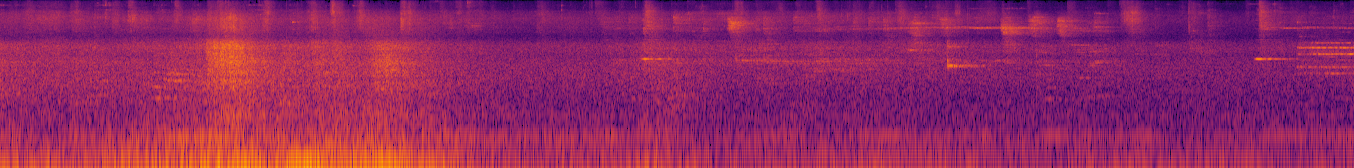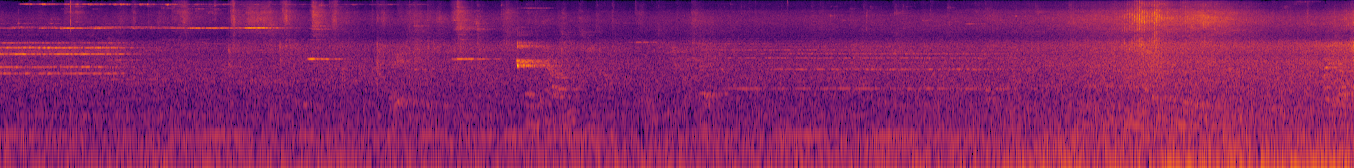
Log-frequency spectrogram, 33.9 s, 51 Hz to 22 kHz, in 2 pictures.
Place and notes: Neili Station, Taoyuan - Station hall
Station hall, Broadcast station message, Sony PCM D50 + Soundman OKM II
